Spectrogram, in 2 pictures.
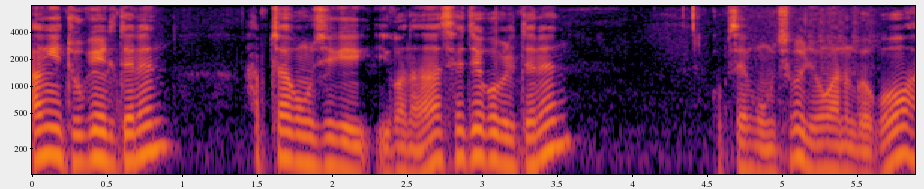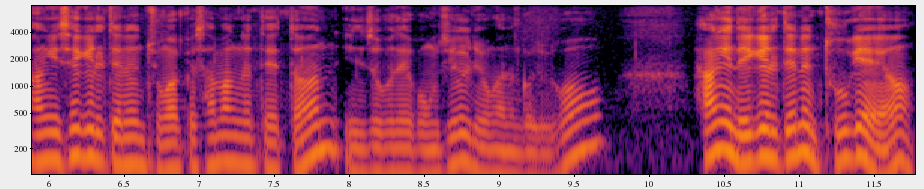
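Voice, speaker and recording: A man talks at a fairly quick pace in a dark, mellow tone, his medium pitch swinging very widely. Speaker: math teacher. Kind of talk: lecture.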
